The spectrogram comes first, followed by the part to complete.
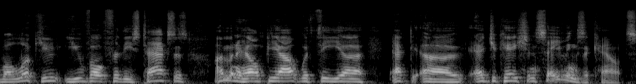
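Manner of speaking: normal talking voice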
